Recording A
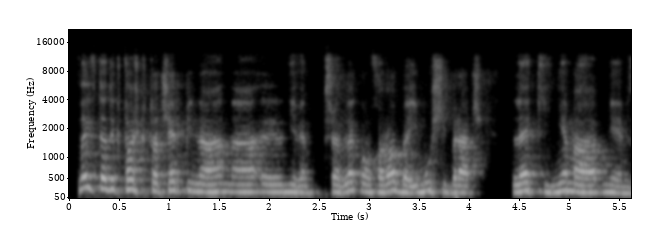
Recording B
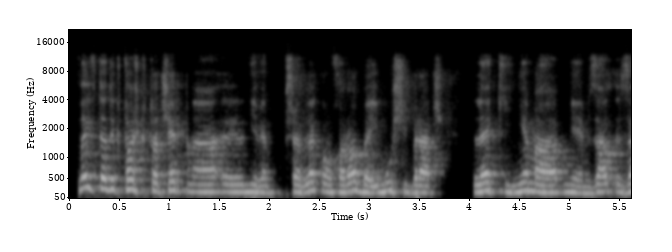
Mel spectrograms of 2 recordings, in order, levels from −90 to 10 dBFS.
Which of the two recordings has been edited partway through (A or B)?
B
